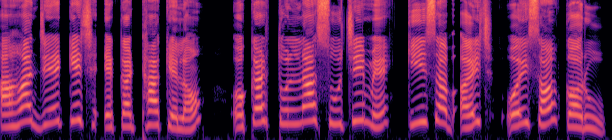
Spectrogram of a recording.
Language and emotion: Maithili, neutral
